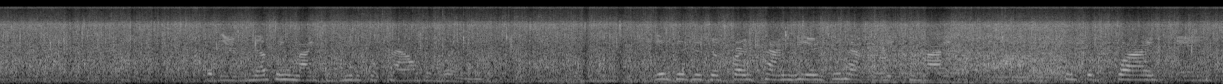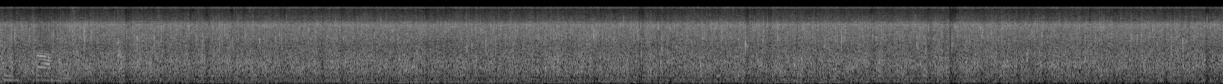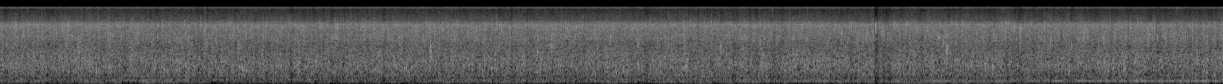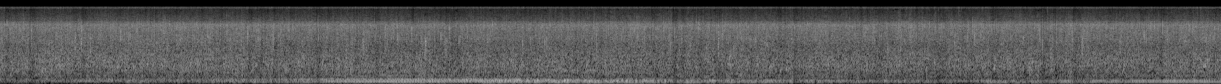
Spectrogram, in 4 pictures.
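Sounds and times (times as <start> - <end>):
heavy rain: 0.0 - 48.9
water streaming off roof: 0.0 - 48.9.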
